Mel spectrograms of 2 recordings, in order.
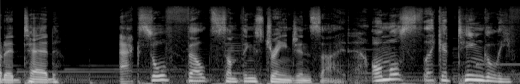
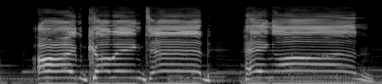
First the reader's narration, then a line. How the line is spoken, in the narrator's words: shouted Axel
